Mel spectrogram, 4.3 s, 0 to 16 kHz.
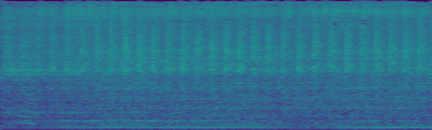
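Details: Isuzu Elf 4HL1 diesel with ECU, after fixing crank-but-no-start fault: steady idle with even low rumble and regular firing, no knocks or misses; sounds healthy.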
